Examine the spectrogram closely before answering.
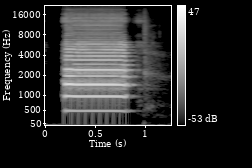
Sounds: music, wind instrument, musical instrument

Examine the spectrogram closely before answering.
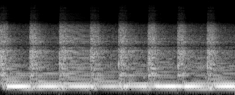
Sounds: electric guitar, music, plucked string instrument, guitar, musical instrument

